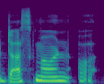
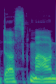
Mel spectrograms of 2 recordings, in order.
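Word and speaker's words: Duskmourn: played are draft so dusk M I said it right that time but I almost said dusk Mound I swear to God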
